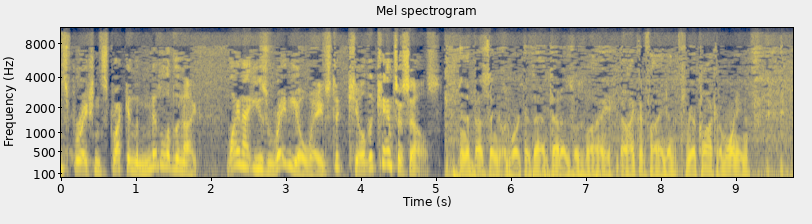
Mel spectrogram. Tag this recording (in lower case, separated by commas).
speech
